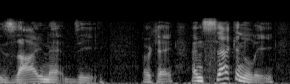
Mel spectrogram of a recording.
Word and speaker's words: xinetd: First, it's pronounced zet D. So if you want to be hip, you say zet D.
